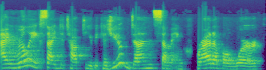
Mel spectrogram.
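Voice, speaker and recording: A woman hosting an interview podcast, enthusiastic and full of quick affirmations. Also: mid-range voice, lively intonation, rough recording. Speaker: podcast host. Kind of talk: casual interview.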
